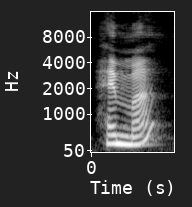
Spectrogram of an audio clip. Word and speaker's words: Emma: On peut trouver ce morceau sur le CD Emma, c'est bien ça, que c'est comme ça qu'on le prononce, Martin ? – Exactement.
